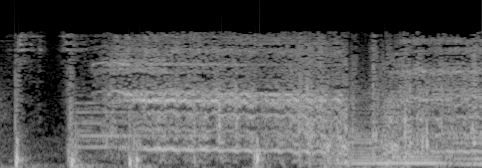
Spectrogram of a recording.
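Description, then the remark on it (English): A horse whinnies loudly and shakily, its agitated neigh rising and wavering for several seconds, with a few sharp hoof knocks and stamps underneath. “Easy, horse, easy.”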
